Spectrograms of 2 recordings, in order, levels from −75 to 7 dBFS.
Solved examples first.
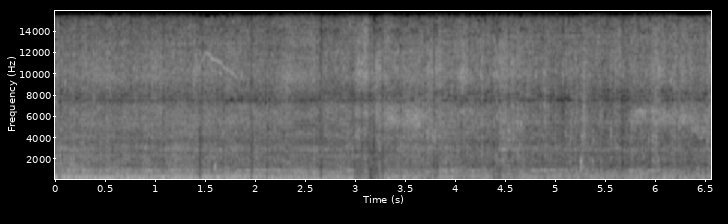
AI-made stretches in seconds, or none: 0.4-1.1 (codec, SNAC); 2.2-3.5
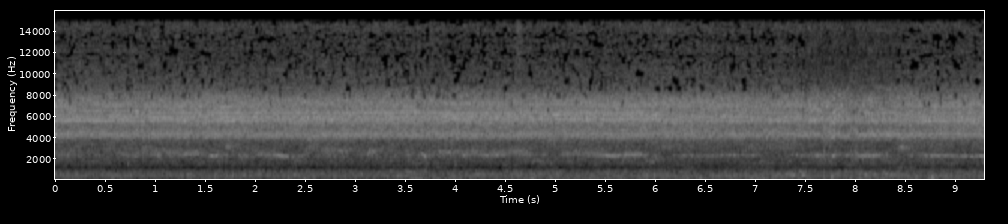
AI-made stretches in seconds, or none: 7.5-8.4 (codec, SNAC)

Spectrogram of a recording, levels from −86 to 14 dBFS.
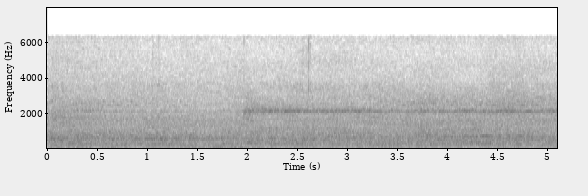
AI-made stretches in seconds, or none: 0.0-5.1 (codec, SNAC)

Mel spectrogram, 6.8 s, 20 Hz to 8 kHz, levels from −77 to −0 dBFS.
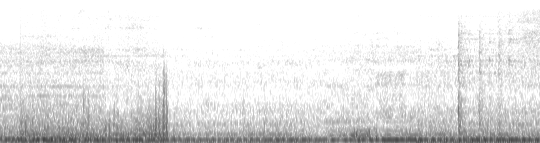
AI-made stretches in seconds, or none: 4.0-5.2 (codec, SNAC)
